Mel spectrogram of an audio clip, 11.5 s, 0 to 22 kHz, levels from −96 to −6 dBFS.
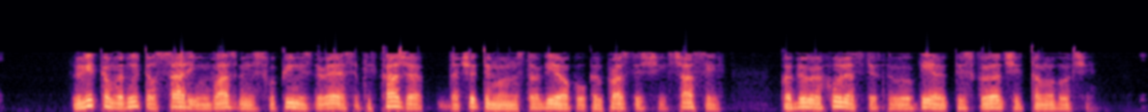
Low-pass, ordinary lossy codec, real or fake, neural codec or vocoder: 10.8 kHz; AAC, 16 kbps; fake; codec, 24 kHz, 0.9 kbps, WavTokenizer, medium music audio release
